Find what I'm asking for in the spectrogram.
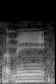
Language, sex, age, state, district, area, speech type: Assamese, male, 18-30, Assam, Lakhimpur, rural, spontaneous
